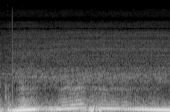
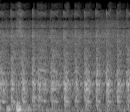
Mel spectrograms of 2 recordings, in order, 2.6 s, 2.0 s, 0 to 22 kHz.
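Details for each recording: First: 1992 Mercedes 190E 2.3 four-cylinder Evo II replica on its first drive: smooth rising engine note pulling cleanly through the revs under acceleration, no knocks or misses; slow but sounds good. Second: 1992 Mercedes 190E 2.3 being built as an Evo II replica, test start after new distributor cap, rotor, plug wires and plugs: steady starter cranking at about three compression pulses a second with no firing; no spark, from a shattered distributor rotor.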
